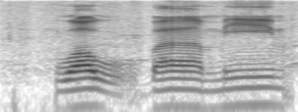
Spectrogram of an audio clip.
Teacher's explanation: ১৫ নম্বর মাখরাজ, দুই ঠোঁট হইতে ওয়াও বা মিম উচ্চারিত হয়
